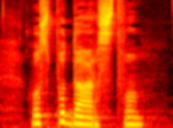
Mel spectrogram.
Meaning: 1. household 2. A farm, especially a small one 3. property 4. tools of production 5. economy
- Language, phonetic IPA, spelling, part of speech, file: Ukrainian, [ɦɔspɔˈdarstwɔ], господарство, noun, Uk-господарство.ogg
